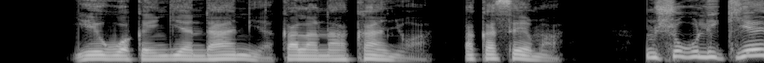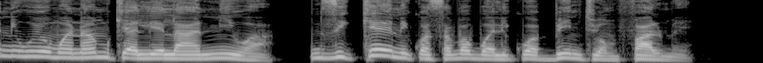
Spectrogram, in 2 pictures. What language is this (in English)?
Swahili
